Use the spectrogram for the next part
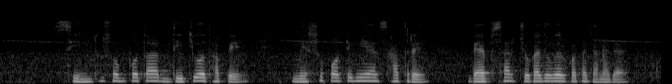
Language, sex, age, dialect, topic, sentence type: Bengali, female, 25-30, Western, agriculture, statement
